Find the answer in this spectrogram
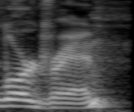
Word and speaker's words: Lordran: So, It's pronounced Lordran.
